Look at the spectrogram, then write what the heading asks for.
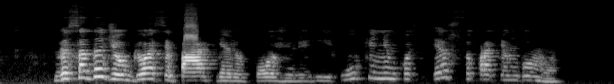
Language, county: Lithuanian, Kaunas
